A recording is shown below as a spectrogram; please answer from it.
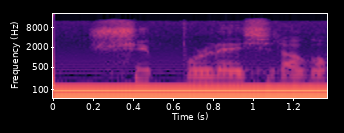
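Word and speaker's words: שיבולת: 그래서 사실 여부를 가리기 위해서 테스트를 했는데 쉿볼렛이라고 발음을 시켰어요.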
